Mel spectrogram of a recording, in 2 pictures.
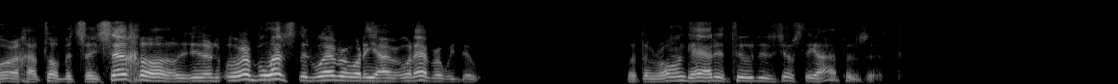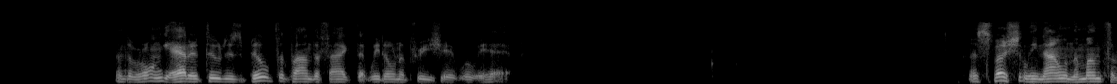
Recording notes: This lecture on Parshat Ki Tavo was given LIVE via Zoom in Jerusalem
